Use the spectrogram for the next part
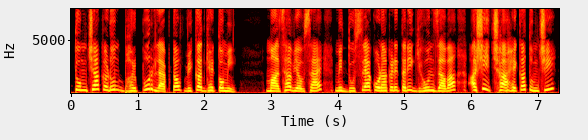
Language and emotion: Marathi, angry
